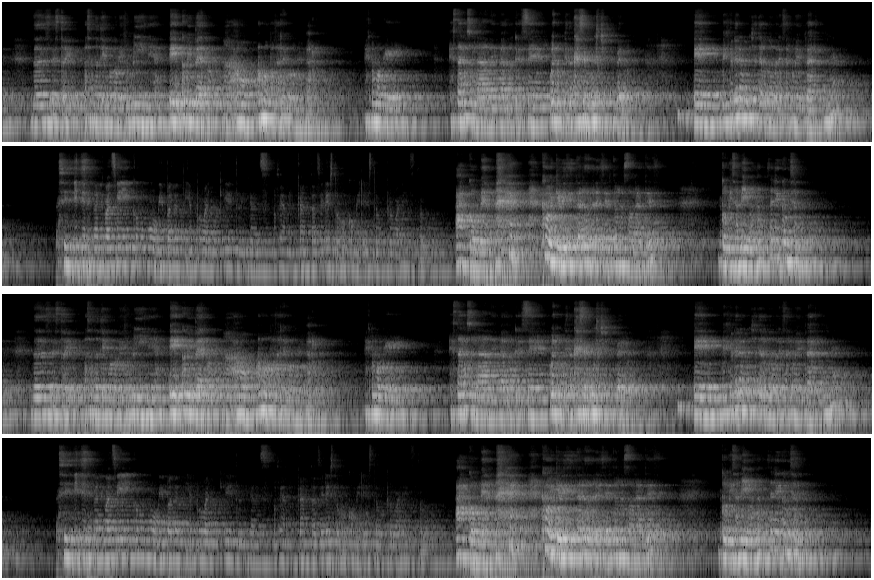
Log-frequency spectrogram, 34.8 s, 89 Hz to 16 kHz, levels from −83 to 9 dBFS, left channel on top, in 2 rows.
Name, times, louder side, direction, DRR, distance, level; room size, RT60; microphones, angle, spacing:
voice 1, 0.2-6.4 7.3-8.0 8.9-12.6 12.9-13.3 13.8-16.7 18.5-19.2 26.5-30.5 31.0-31.2 31.7-33.4, left 1 dB, 10° left, -5 dB, 0.6 m, -23 dB
voice 2, 14.6-15.0 18.8-26.2, equal, 40° left, -2 dB, 1.1 m, -35 dB
9.5 x 4.9 x 5.5 m, 2.9 s
head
